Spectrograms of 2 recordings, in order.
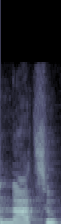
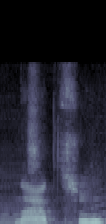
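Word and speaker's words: Natzu: place is called the natu plane by the way natu yeah it's like the Japanese pronunciation for nuts nuts oh yeah I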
